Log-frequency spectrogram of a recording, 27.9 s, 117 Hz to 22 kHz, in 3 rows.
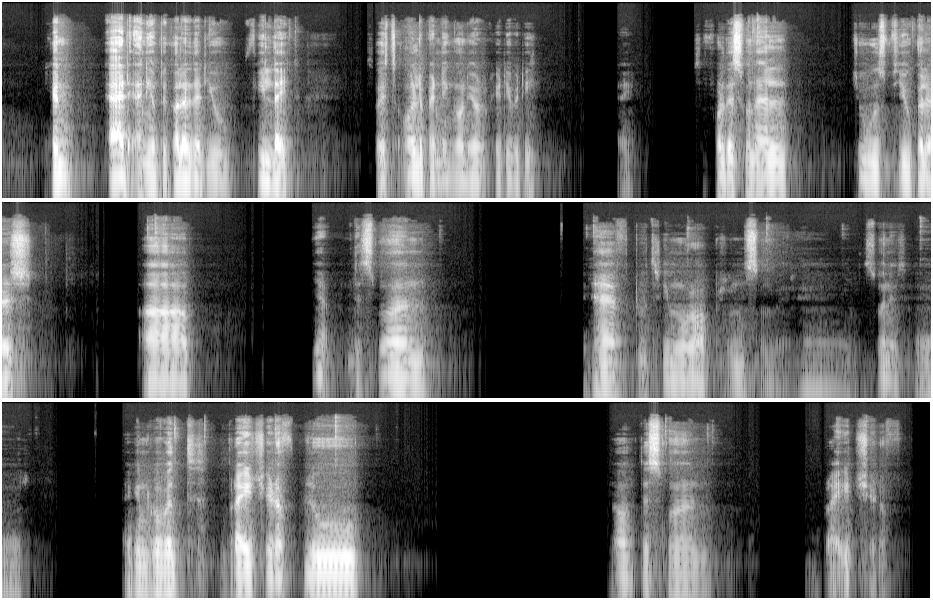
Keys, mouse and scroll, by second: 1.2-1.8 scroll up 5, 2.1 click, 9.0-10.1 drag, 9.9 ctrl+c, 10.7-12.0 drag, 12.0 ctrl+v, 12.8-19.5 drag, 24.3 click, 25.1-25.7 drag.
